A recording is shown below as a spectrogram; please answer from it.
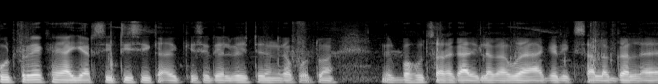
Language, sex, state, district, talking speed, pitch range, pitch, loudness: Hindi, male, Bihar, West Champaran, 190 wpm, 95-100 Hz, 100 Hz, -14 LUFS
